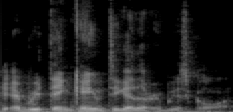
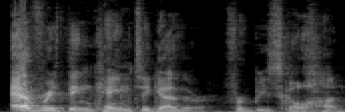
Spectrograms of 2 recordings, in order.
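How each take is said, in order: First: "everything came together for Beast Gohan" said again softer and fast, half-laughing; a sheepish softer rerun of the line; softer, quick repeat. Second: Said in the usual way. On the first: Shown as a demonstration. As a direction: take it back down, softer and quick. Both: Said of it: "I'm sorry".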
